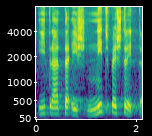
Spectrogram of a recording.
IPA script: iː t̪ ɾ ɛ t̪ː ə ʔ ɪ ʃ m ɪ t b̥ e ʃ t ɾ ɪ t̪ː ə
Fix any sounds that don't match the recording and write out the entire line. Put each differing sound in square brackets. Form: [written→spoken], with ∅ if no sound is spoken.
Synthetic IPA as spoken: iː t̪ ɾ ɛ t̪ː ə ʔ ɪ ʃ [m→n] ɪ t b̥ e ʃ t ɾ ɪ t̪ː ə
